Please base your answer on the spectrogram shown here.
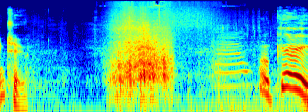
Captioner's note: rocky dirt crackling; motor whirling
